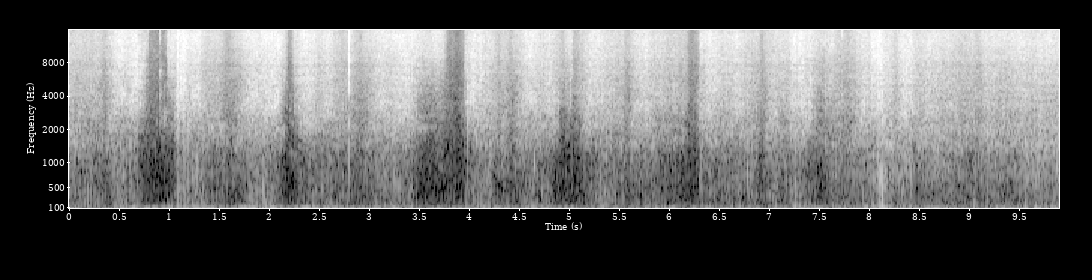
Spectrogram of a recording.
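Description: Fingertips and nails scratch and rub a worn yellow and black camo-print synthetic nylon/polyester zip-up windbreaker jacket at the shoulder and chest. The thin shell gives off a continuous bright, hissy scratching with rhythmic strokes and brief pauses throughout.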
